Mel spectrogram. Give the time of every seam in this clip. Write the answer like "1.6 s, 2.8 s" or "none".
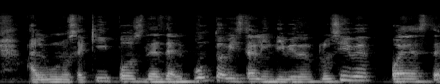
none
